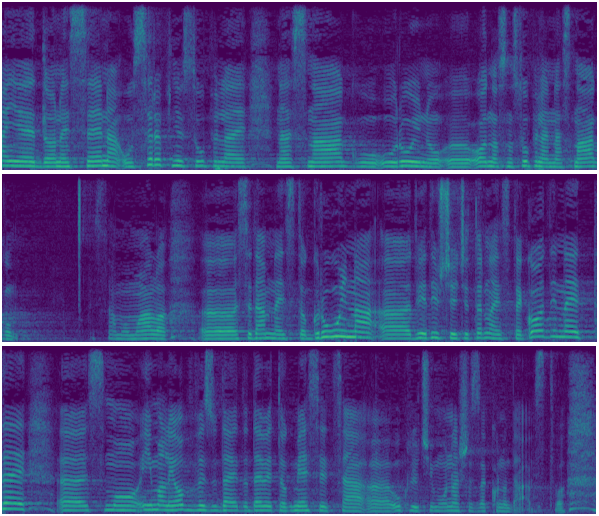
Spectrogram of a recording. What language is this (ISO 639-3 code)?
hrv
